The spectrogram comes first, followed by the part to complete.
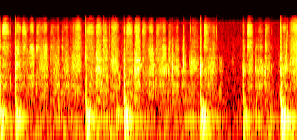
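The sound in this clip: A pen scratches across paper while notes are written, giving a faint run of short scraping strokes and light taps in an irregular rhythm.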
